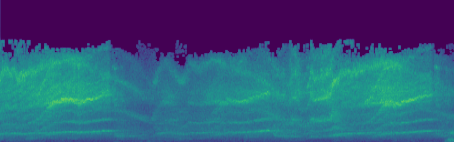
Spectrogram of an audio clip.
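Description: Several radio-controlled racing cars driving laps, their motors whining and rising and falling in pitch as they accelerate and brake through the turns.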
